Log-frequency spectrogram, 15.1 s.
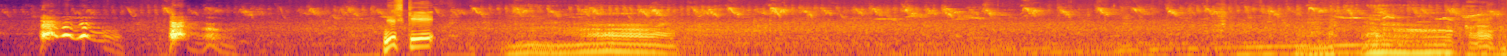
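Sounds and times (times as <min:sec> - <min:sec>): dog grumbling: 0:05.0 - 0:06.8, 0:12.6 - 0:15.0.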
